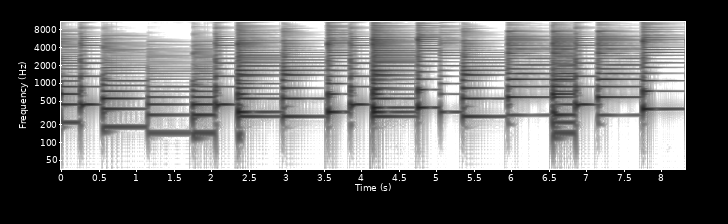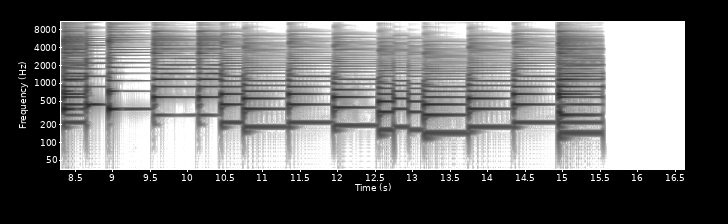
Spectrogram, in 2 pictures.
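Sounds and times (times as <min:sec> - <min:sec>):
banjo playing a Christmas carol: 0:00.0 - 0:15.6.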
